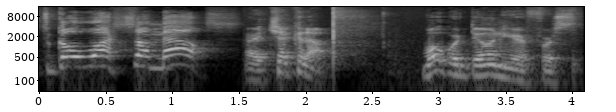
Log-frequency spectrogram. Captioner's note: claps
